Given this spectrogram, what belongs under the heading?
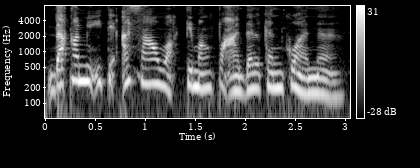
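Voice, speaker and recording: A woman's voice: mid-range voice, expressive, normal speed, a bit bright, dry recording. A woman playing a well-off, generous and assertive aunt in an audio drama, speaking persuasively with an Ilocano accent. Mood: concerned, inviting.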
